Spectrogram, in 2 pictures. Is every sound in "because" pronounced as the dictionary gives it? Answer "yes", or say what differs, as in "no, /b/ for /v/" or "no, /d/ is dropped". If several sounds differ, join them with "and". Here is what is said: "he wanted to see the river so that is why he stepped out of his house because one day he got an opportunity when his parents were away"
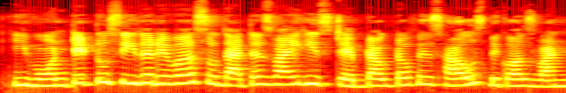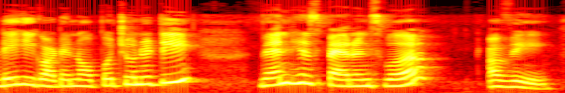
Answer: yes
